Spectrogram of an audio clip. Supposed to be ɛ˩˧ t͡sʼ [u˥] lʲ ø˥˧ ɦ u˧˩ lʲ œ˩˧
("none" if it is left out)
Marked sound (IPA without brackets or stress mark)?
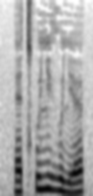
u˧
